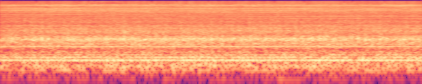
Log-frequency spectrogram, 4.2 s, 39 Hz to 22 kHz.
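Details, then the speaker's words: Old Goodman R22 air conditioner: steady compressor and fan hum, even tone, no knocking, but the air coming out isn't hot; gauge reads about 20 PSI, far too low, refrigerant charge lost, suspected leak. "Got a leaker. Think? Yeah. Fucking 20 PSI. See it? 19? Yeah. No good. It's way too low there."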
